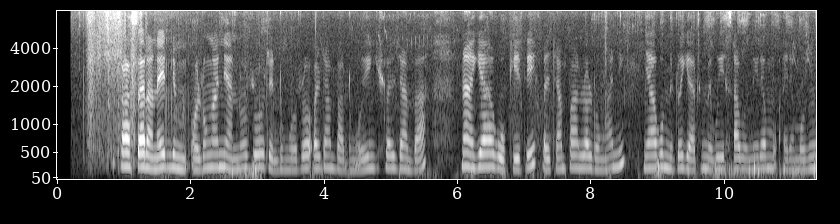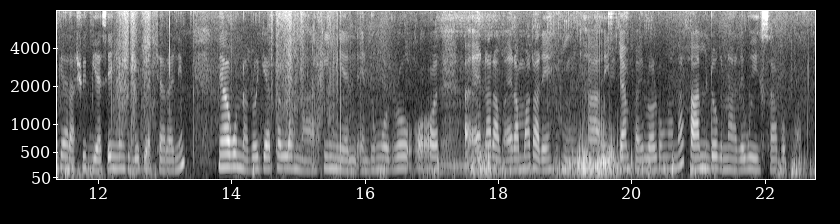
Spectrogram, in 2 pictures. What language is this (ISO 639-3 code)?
mas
